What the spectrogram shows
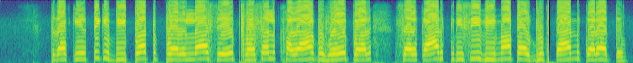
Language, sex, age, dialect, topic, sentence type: Magahi, male, 25-30, Western, agriculture, statement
